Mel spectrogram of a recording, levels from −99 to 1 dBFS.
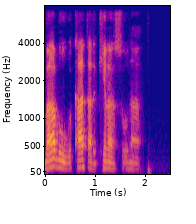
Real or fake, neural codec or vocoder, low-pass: fake; codec, 16 kHz, 1.1 kbps, Voila-Tokenizer; 7.2 kHz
